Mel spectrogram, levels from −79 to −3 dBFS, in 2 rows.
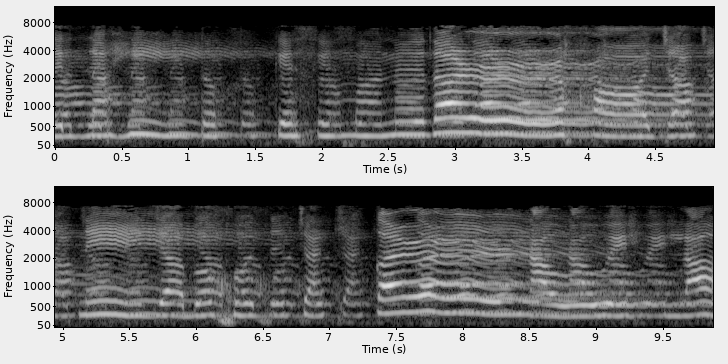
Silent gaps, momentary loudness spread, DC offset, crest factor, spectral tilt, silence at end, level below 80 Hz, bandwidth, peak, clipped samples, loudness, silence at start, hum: none; 14 LU; under 0.1%; 18 dB; -2.5 dB/octave; 0 s; -68 dBFS; 7.8 kHz; -6 dBFS; under 0.1%; -23 LUFS; 0 s; none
